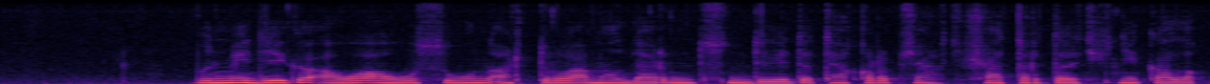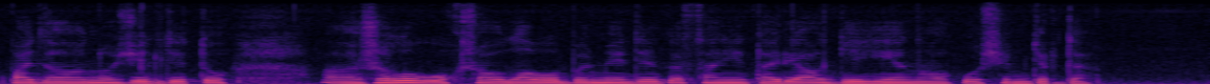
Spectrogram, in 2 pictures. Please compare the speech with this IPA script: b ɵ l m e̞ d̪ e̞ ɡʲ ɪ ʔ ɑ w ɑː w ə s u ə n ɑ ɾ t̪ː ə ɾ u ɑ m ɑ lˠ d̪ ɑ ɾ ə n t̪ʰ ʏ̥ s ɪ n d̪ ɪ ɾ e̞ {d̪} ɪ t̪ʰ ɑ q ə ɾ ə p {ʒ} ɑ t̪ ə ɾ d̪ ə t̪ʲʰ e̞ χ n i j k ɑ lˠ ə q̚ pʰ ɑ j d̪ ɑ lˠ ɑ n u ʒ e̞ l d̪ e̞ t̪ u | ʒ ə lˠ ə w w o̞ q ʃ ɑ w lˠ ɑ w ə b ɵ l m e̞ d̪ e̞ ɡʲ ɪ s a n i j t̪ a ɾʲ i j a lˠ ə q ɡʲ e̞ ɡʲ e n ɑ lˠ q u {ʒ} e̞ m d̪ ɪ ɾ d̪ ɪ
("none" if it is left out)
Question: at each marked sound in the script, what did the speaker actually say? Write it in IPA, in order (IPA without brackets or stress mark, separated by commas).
d̪, ʃ, ʃ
